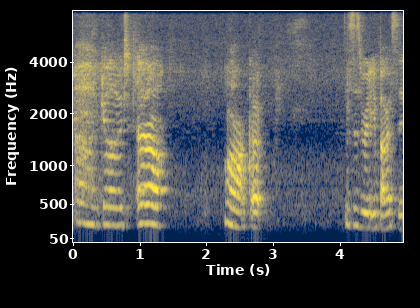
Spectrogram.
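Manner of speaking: crying, tearful voice. Overwhelmed and embarrassed on camera among friends: crying. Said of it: "I'm crying".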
